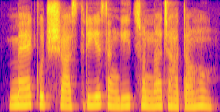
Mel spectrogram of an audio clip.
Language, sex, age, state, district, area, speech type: Hindi, female, 18-30, Rajasthan, Jaipur, urban, read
